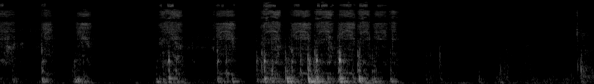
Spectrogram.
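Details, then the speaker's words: Axial SCX24 RC crawler after an Amazon steering upgrade with aluminum steering parts and an Emax servo, much faster and more powerful than before. Quick bursts of gear-motor whirring sweeping side to side, crisp stops, no grinding or skipping; servo working properly. "oh wow and that steering servo is much faster and way more powerful that uh so that part of it's really good"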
